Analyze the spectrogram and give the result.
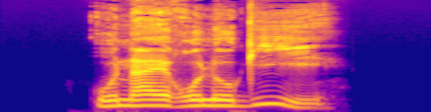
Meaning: oneirology
- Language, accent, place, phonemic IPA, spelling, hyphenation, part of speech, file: German, Germany, Berlin, /onaɪ̯ʁoloˈɡiː/, Oneirologie, Onei‧ro‧lo‧gie, noun, De-Oneirologie.ogg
